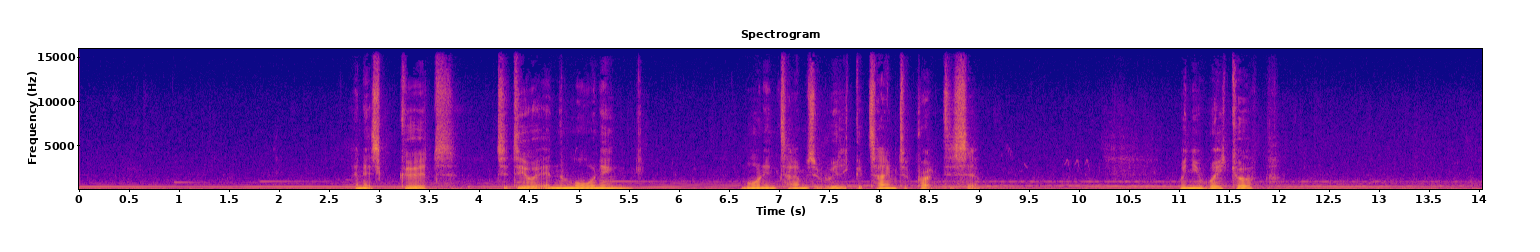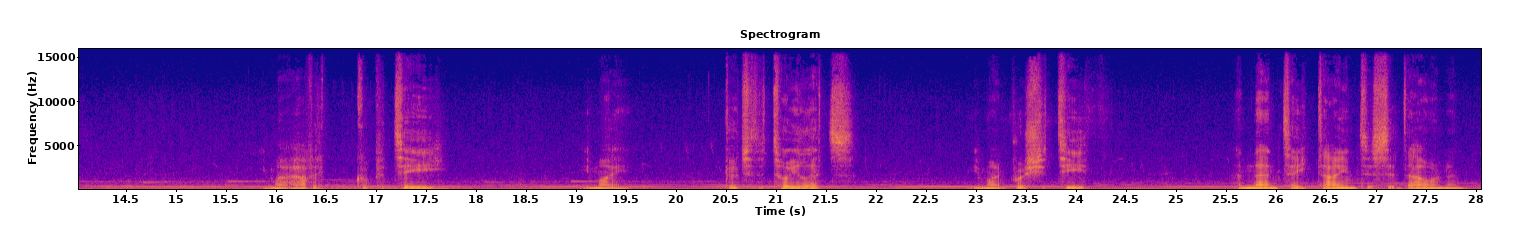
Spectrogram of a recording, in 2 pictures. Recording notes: The podcast is recorded in the forest, and the soundtrack contains sound healing.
